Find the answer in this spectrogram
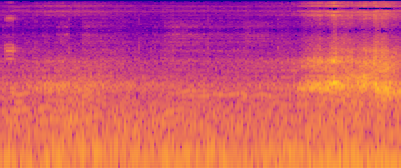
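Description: Steady low road and engine rumble of a car, then about three seconds in a sudden loud noisy burst from a road accident.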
